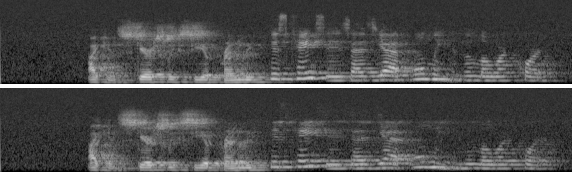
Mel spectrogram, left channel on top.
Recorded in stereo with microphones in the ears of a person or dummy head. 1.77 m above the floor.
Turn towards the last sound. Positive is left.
turn(degrees=65)  # may be behind; listen again after turning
